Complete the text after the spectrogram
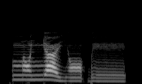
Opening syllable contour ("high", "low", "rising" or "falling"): high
